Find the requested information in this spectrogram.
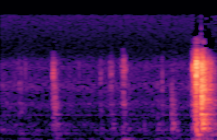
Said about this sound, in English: Is the, is the door locked? Yes, but I think the skeleton key'll do the trick.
